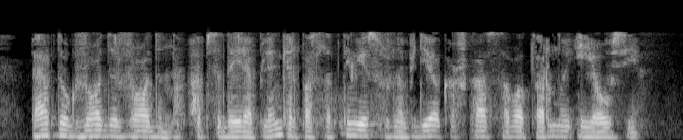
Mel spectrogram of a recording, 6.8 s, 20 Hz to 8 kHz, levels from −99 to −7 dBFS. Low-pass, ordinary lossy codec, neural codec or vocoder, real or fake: 7.2 kHz; AAC, 16 kbps; none; real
